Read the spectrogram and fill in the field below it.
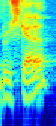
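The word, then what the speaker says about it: bruschetta: said brother you live you learn he said brusketta that's how you say it bro the waiter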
